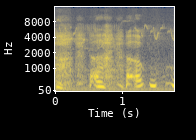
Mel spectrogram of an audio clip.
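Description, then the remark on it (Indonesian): Heavy, breathless panting: a run of rapid, ragged breaths with short voiced gasps and moans, like someone struggling to catch their breath. “Ambil nafas dulu.”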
